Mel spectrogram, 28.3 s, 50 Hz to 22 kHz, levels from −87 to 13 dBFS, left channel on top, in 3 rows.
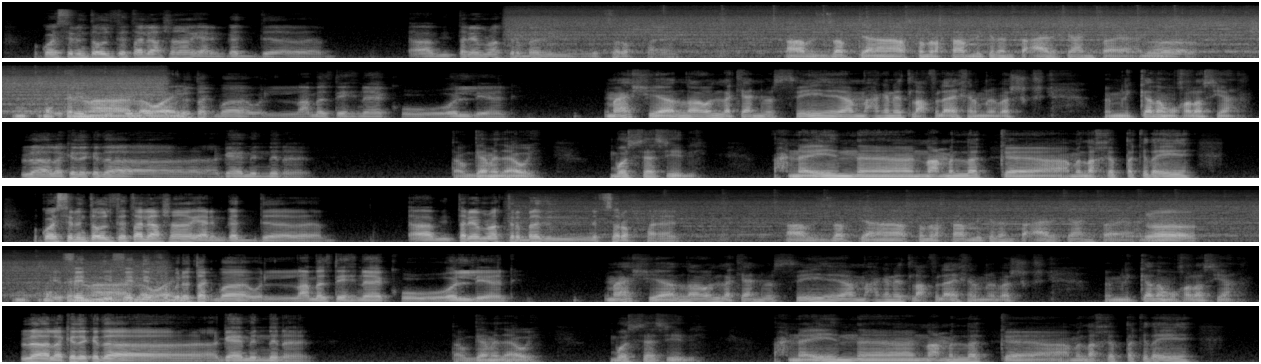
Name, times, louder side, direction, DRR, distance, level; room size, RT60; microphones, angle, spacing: voice 1, 0.3-2.5 3.0-5.1 8.6-9.0 9.8-13.2 19.0-21.2, right 5 dB, 75° right, 0.4 m, -25 dB
sound 1, 3.7-10.7, left 5 dB, 75° left, 0.7 m, -36 dB
voice 2, 5.9-8.7 9.5-10.8 13.9-17.4 17.7-18.8 22.2-22.9 23.4-24.1 24.6-27.8, left 4 dB, 30° left, 0.4 m, -25 dB
3.8 x 2.2 x 2.8 m
head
